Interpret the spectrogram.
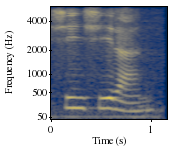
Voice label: "xinxilan", Chinese, said in mainland China; New-Zealand = Xin1-xi1-lan2

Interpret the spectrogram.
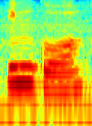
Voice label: "yingguo", Chinese; England = Ying1-guo2

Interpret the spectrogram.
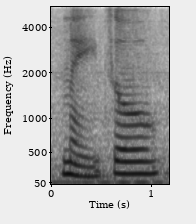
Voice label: "meizhou", Chinese; America = Mei3-zhou1

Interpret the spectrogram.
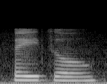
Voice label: "feizhou", Chinese; Africa = Fei1-zhou1

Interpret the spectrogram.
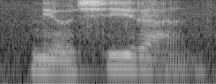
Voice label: "niuxilan", Chinese, said in Taiwan; New-Zealand; Niu3-xi1-lan2

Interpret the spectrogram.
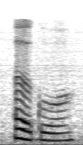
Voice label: "eguo", Chinese; Russia = E4-luo2-si1 or; E4-guo2

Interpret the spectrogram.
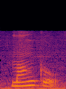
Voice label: "menggu", Chinese; Mongolia = Meng2-gu3

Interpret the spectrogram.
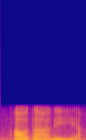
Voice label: "aodaliya", Chinese; Australia = Ao4-da4-li4-ya4

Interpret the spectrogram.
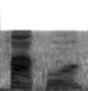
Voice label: "faguo", Chinese; France = Fa4-guo2

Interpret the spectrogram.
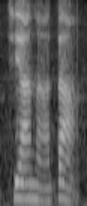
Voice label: "jianada", Chinese; Canada = Jia1-na2-da4

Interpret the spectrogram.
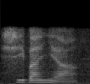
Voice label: "xibanya", Chinese; Spain = Xi1-ban4-ya3

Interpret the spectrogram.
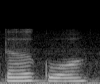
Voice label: "deguo", Chinese; Germany = De2-guo2

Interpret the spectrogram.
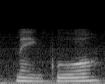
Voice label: "meiguo", Chinese; U.S.A. = Mei3-guo2

